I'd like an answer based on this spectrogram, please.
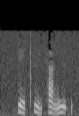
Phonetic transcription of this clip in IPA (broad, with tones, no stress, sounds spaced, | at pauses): k e˨˩ t̪ʰ ɨ˧˩ j h a˧˩ ŋ ɣ ɨ̰˧˨ ʔ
